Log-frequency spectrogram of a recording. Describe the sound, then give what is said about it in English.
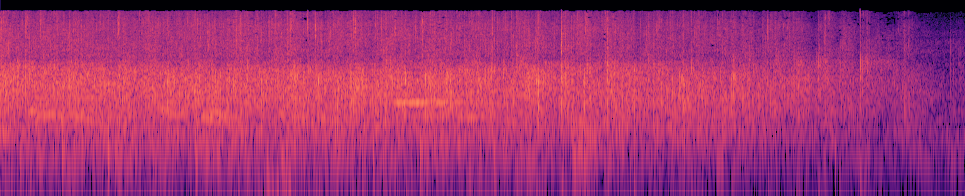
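A crowd claps their hands for the Lord, steadily and densely for several seconds, a broad wash of overlapping handclaps that holds strong and then fades out at the end. No one speaks. “Somebody clap your hands and give the Lord.”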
